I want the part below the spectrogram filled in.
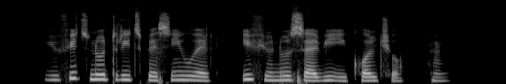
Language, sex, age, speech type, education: Nigerian Pidgin, female, 15-29, spontaneous, tertiary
